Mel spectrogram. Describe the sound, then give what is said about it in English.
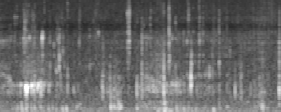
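Wet gulping and swallowing sounds as someone quickly downs a fizzy, bubbly drink, with small liquid squishes and a faint fizzy crackle, steady and unhurried over a few seconds with no talking. “I'm going to down this real quick.”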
